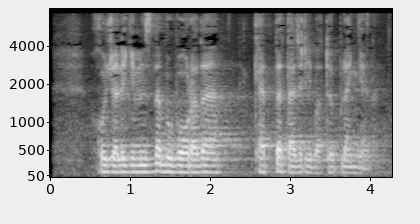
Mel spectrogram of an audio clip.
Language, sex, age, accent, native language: Uzbek, male, 18-24, Buxoro, Uzbek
